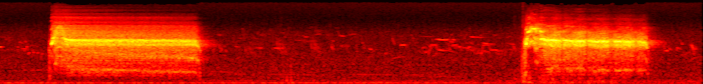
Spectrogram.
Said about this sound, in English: But the movie people got it all wrong. That hissy screech is not the eagle's screech. It's the call of the red-tailed hawk.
